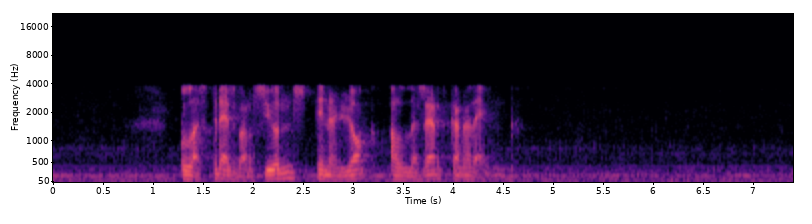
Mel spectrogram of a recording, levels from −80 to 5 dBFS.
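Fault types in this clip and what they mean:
AMR narrowband mobile codec: the speech passed through the AMR-NB mobile codec, whose vocal-tract model and sparse pulse excitation leave plainly audible buzzy, synthetic damage, consistent with a rate near 10.2 kbps. On a spectrogram, energy stops flat at 3.8 kHz throughout.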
